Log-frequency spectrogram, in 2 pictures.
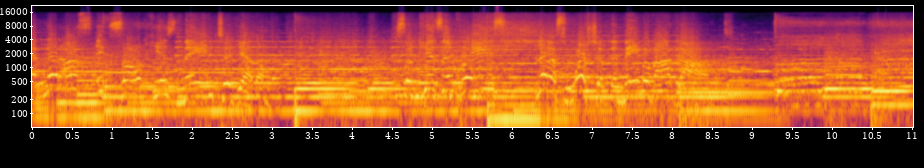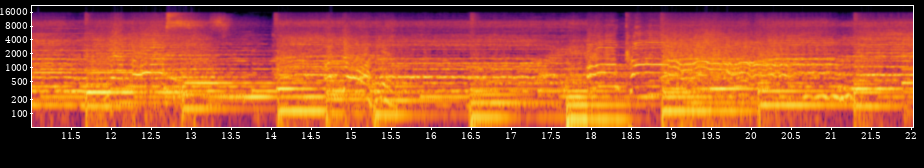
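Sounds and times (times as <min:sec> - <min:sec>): gospel choir singing: 0:00.0 - 0:22.0
low instrumental accompaniment: 0:00.0 - 0:22.0.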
